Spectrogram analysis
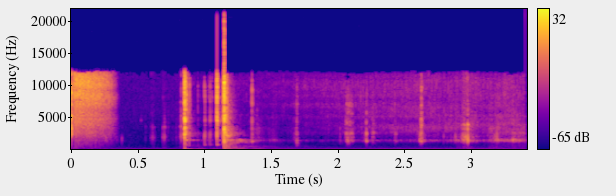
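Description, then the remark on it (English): A seltzer can cracks open with two sharp metallic snaps and a quick hiss, followed by a faint, steady fizz of bubbles popping and crackling. “For me, it was a seltzer.”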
